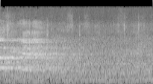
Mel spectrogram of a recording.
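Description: A voice calls out briefly at the start, then steady gymnasium room noise.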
